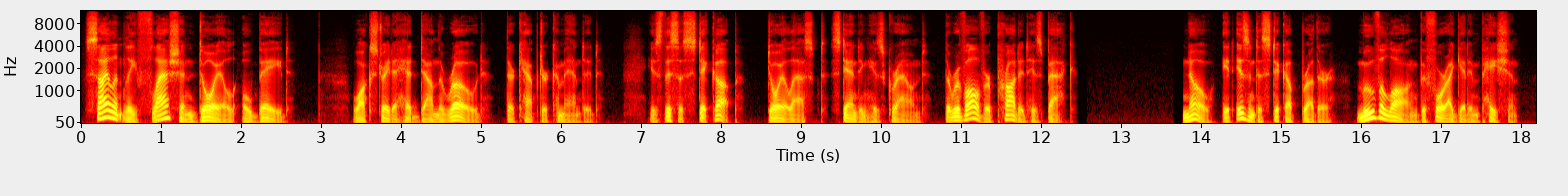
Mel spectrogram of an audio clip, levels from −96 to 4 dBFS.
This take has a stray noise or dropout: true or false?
false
